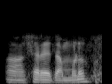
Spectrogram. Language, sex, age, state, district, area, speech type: Telugu, male, 18-30, Telangana, Mancherial, rural, conversation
